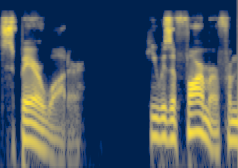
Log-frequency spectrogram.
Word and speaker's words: Spaarwater: conversation with this man his name he told me was Spar waterer which he pronounced spare waterer he was a farmer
